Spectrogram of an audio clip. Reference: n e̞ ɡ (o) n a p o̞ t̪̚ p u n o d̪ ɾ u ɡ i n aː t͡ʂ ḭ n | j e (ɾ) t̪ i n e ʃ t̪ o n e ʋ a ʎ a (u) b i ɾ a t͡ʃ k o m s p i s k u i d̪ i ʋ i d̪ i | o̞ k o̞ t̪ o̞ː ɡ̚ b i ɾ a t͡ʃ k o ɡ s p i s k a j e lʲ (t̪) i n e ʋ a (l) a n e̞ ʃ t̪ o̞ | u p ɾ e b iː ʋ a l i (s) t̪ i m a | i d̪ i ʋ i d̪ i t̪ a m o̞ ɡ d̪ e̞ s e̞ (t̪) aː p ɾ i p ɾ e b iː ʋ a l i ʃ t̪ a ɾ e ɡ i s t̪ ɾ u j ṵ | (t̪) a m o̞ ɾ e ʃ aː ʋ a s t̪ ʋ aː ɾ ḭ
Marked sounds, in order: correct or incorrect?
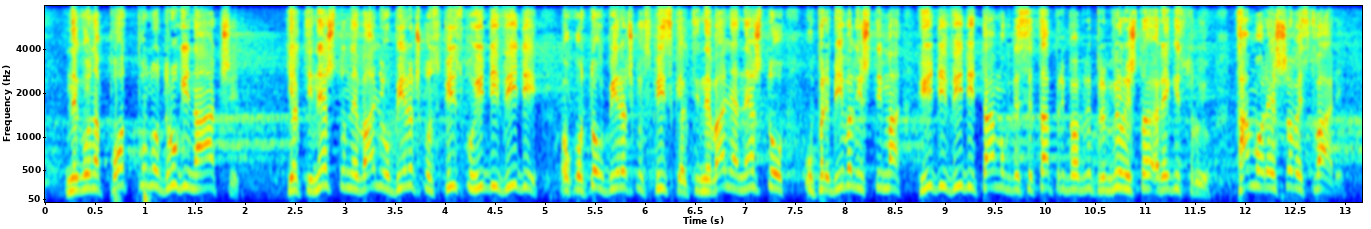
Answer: correct, incorrect: l, correct, correct, incorrect: ʎ, incorrect: ʃ, correct, correct

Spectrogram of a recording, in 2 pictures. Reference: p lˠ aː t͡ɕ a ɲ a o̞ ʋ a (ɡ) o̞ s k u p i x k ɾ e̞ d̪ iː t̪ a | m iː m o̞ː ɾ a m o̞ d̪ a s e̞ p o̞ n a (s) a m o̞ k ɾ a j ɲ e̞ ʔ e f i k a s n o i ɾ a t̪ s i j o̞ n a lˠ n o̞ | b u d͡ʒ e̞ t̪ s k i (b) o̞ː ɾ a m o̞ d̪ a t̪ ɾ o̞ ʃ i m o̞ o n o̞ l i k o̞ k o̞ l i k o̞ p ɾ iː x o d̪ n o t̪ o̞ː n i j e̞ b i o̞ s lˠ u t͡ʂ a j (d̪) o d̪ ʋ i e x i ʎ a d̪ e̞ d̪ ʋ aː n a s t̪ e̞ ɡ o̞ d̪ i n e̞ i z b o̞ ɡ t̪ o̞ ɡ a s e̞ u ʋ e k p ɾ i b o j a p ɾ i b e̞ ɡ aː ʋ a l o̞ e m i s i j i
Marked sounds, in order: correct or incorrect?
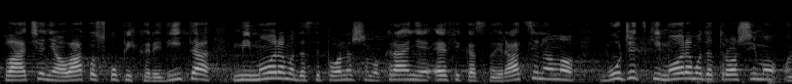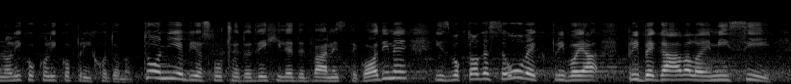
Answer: incorrect: k, incorrect: ʃ, incorrect: m, correct

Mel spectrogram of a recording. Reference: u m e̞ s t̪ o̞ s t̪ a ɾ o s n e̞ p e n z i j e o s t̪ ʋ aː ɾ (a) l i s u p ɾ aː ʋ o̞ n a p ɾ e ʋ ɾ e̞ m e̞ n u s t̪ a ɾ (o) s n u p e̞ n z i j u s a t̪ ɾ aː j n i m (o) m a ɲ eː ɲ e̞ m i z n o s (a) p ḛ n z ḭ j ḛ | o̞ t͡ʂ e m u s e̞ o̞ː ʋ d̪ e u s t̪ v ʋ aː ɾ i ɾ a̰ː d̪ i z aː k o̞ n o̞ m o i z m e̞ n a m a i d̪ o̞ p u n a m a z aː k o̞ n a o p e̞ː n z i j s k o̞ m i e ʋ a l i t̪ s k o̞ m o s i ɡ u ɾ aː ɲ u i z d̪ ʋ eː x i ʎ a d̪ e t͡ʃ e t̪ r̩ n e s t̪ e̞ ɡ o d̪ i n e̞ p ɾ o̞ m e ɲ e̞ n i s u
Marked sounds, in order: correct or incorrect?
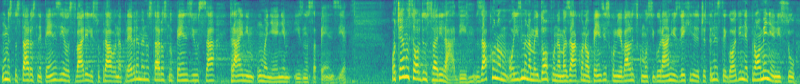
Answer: incorrect: i, correct, incorrect: u, correct

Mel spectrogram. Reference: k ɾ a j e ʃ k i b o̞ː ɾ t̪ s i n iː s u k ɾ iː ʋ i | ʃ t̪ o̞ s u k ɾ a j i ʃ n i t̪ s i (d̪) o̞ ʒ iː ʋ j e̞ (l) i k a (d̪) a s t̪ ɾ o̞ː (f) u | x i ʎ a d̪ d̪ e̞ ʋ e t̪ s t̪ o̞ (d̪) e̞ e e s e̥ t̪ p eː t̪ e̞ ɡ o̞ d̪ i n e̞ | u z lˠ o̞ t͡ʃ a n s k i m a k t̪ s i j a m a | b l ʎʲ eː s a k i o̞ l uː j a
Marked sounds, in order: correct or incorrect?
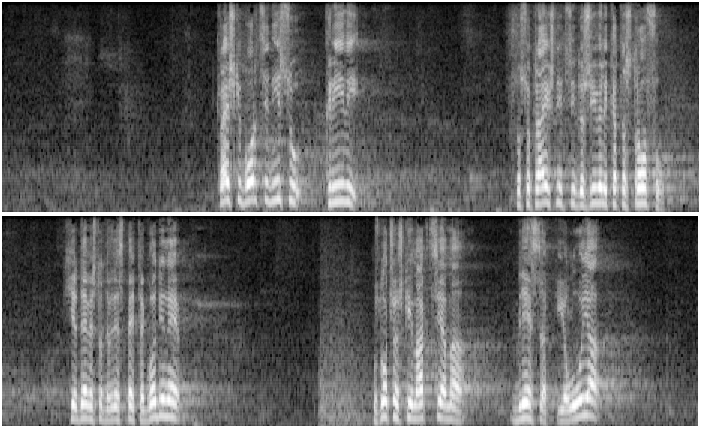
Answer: correct, correct, incorrect: t̪, correct, correct

